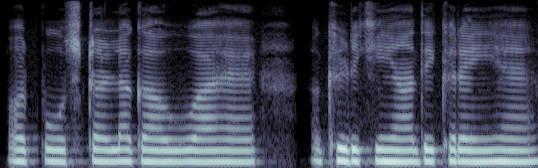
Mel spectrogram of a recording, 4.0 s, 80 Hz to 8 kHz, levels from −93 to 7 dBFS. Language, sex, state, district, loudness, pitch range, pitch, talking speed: Hindi, female, Himachal Pradesh, Shimla, -15 LUFS, 195-200 Hz, 200 Hz, 135 wpm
